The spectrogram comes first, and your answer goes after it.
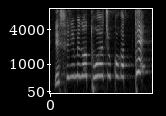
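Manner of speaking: high-pitched, mocking acted question; taunting Satan voice. Satan questioning whether Jesus will help, taunting voice. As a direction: sow doubt in a high little voice. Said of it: "이런 말에".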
